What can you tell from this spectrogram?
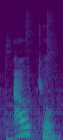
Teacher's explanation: In the combination AU, the sound of the U tends to be shortened.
